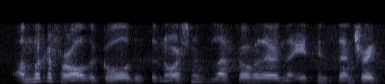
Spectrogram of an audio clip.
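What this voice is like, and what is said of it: Put-on Scottish-Irish accent. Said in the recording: “Now we're looking Irish, aren't we? We're actually Scottish. ... It's more of a Scottish-Irish accent.”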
